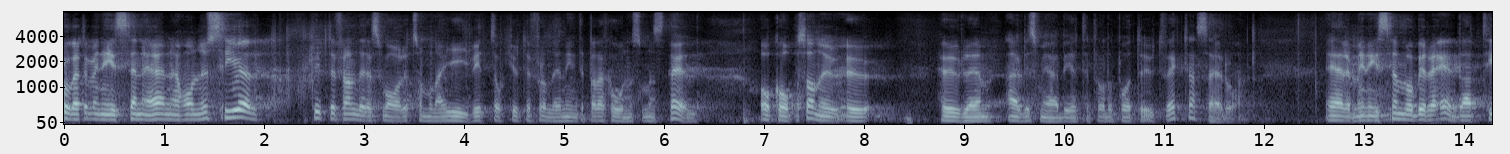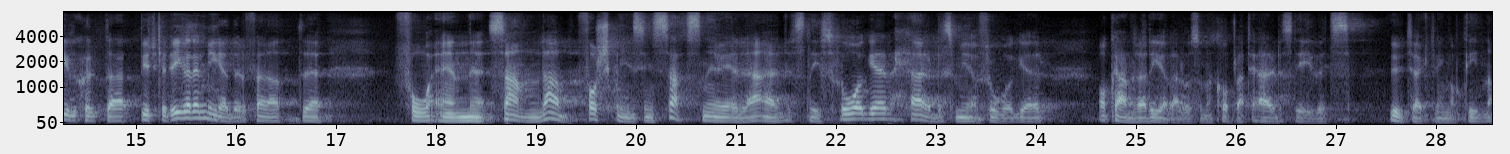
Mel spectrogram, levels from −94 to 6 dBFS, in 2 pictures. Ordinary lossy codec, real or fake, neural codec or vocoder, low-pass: none; fake; codec, 16 kHz, 0.8 kbps, ZipCodec; none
